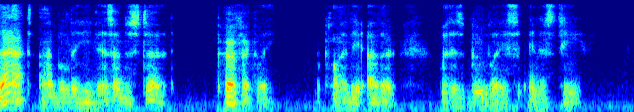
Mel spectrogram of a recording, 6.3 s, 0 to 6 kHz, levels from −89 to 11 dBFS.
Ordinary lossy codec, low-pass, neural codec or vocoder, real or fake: MP3, 48 kbps; 5.4 kHz; vocoder, 44.1 kHz, 128 mel bands, Pupu-Vocoder; fake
